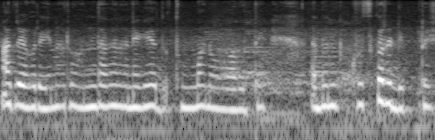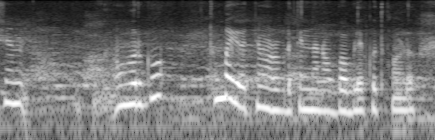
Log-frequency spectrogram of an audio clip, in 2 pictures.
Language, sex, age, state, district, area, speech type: Kannada, female, 30-45, Karnataka, Hassan, rural, spontaneous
